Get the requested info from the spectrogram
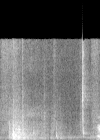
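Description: Stainless steel refrigerator door pulled open: a short swish as the door seal lets go about a quarter second in, then a single sharp click near the end.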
